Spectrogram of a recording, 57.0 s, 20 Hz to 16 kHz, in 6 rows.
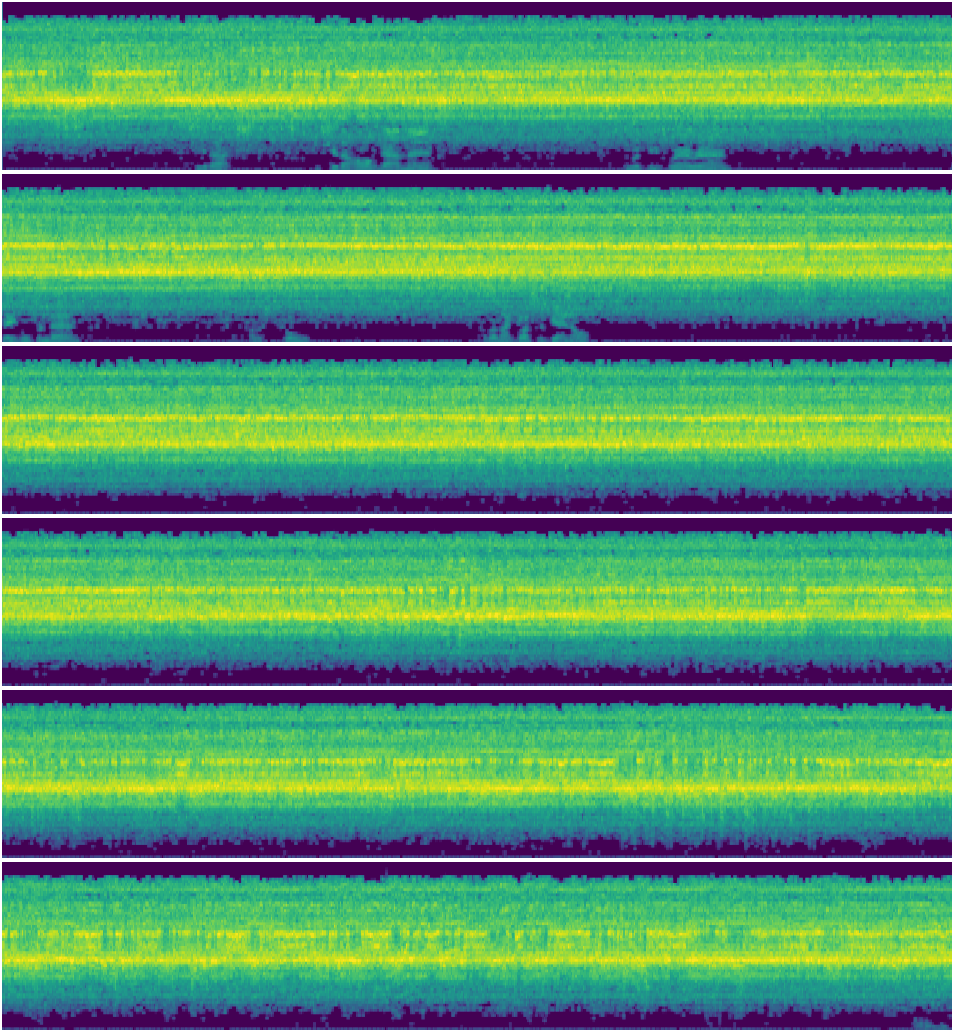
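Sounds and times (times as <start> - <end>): high-voltage arc hissing: 0.0 - 16.3, 49.8 - 57.0.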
